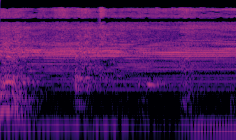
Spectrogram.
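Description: Corded electric hair clippers running with a steady buzz, held against the head as they cut long hair.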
